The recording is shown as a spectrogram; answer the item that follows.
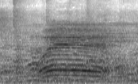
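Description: A person's long, drawn-out excited yell: one held vowel lasting about a second, its pitch arching slightly up and then down.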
